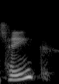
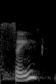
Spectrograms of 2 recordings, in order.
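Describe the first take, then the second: First: It is said with an Irish accent. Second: It is said with a German accent. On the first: "irlandeses falam" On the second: "os alemães falam"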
